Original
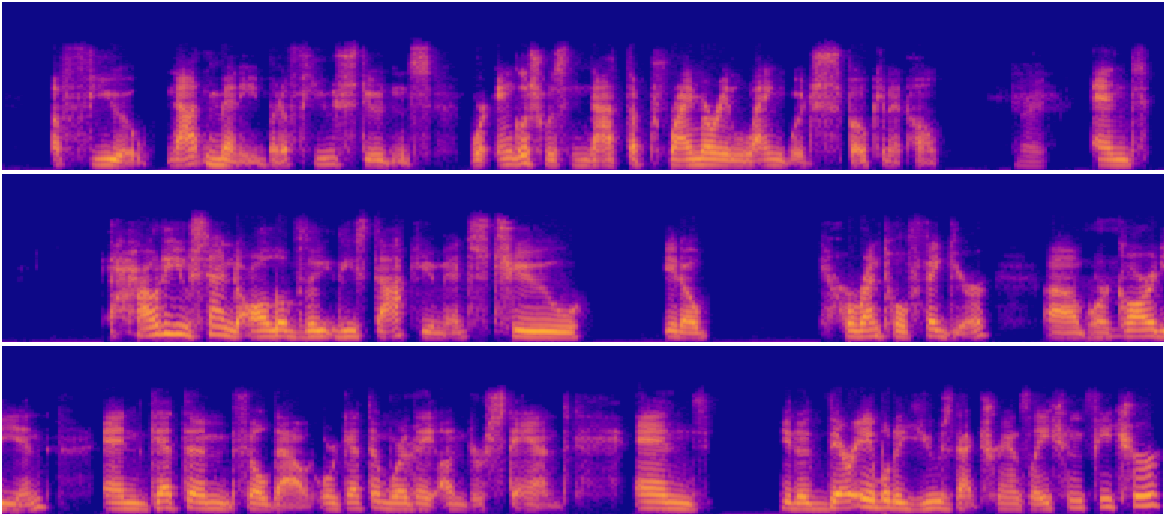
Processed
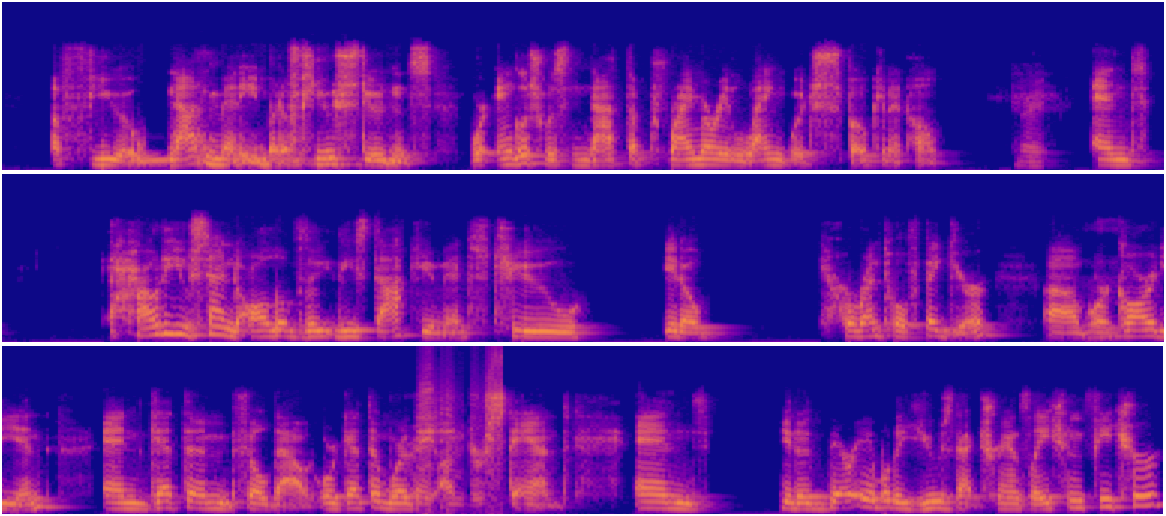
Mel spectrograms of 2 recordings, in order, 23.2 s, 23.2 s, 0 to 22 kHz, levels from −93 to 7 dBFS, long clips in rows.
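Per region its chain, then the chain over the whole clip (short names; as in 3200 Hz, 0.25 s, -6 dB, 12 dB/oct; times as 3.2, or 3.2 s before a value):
0.65–2.65 expander -37 dBFS + notches 50/100/150/200/250/300 Hz + fast leveller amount 70%
10.59–11.21 compressor 5:1, threshold -24 dBFS + air absorption 230 m
13.32–13.93 comb 2 ms, depth 40% + gate -39 dBFS, range -18 dB + high shelf 5900 Hz -7.5 dB
18.24–18.81 differentiator + sample leveller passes 5
20.94–21.43 LPF 1300 Hz 24 dB/oct + bell 180 Hz -7 dB 2.6 oct
whole clip: notches 60/120/180/240/300/360/420 Hz; dynamic EQ 6300 Hz, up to +6 dB, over -48 dBFS, Q 1.1; compressor 6:1, threshold -22 dBFS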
